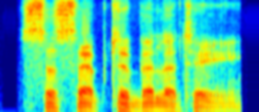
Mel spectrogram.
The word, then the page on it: susceptibility: British English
